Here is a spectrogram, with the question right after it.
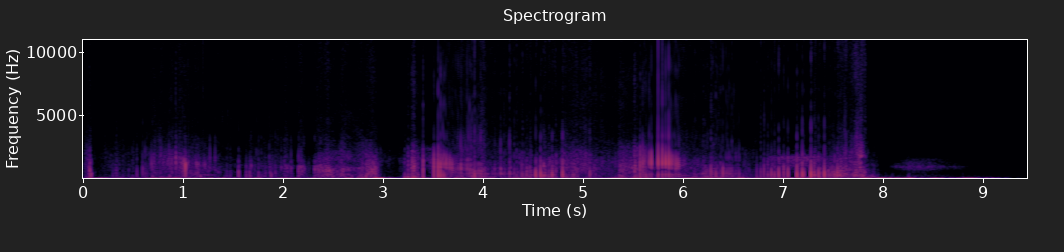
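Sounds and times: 
cotton swab ear cleaning: 1.5s - 7.8s.

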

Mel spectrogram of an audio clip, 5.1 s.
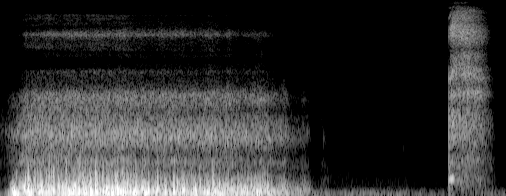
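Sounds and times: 
ASMR blowing into ear: 0.1s - 3.1s.

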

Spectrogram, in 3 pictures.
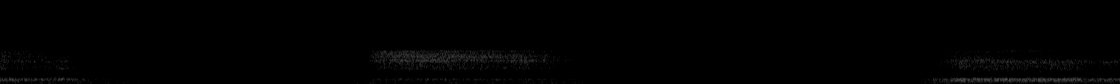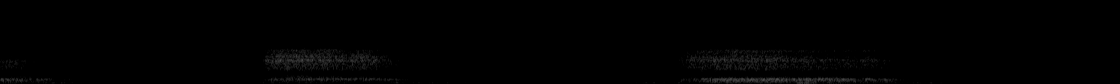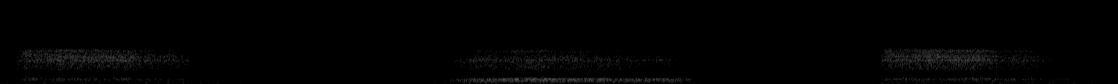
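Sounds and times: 
sleep breathing: 0.1s - 1.0s, 3.7s - 5.8s, 9.3s - 11.8s, 13.8s - 15.3s, 18.0s - 20.3s, 22.6s - 24.4s, 26.8s - 29.4s, 31.2s - 33.2s.

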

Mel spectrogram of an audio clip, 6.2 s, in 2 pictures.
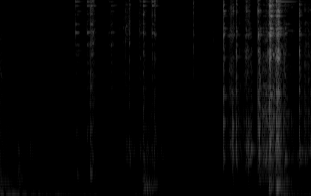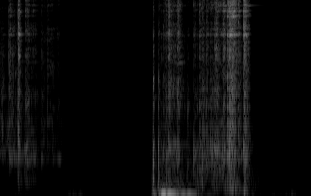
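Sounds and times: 
dishes clinking as they are cleared: 2.3s - 3.6s, 4.7s - 5.7s.

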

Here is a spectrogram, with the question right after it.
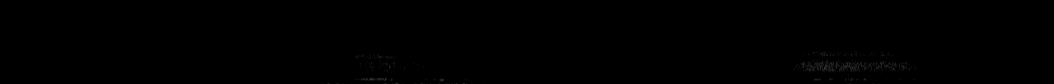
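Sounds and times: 
reversed breathing of a sleeping person: 3.5s - 4.5s, 7.9s - 9.5s.

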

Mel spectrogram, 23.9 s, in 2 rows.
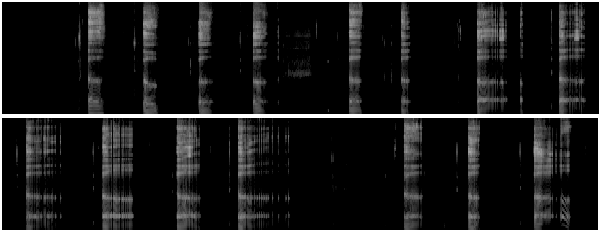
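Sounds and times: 
person burping: 1.7s - 2.1s, 2.9s - 3.2s, 4.0s - 4.3s, 5.1s - 5.4s, 7.0s - 7.2s, 8.0s - 8.2s, 9.5s - 10.1s, 11.1s - 11.7s, 12.4s - 13.1s, 13.9s - 14.6s, 15.5s - 15.9s, 16.7s - 17.7s, 20.0s - 20.4s, 21.3s - 21.5s, 22.6s - 23.4s.

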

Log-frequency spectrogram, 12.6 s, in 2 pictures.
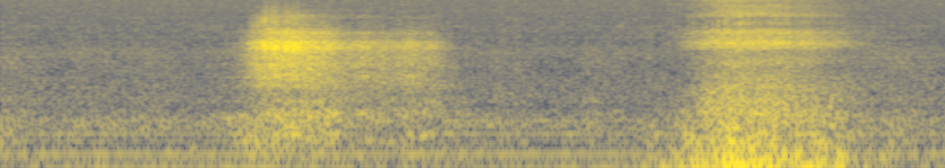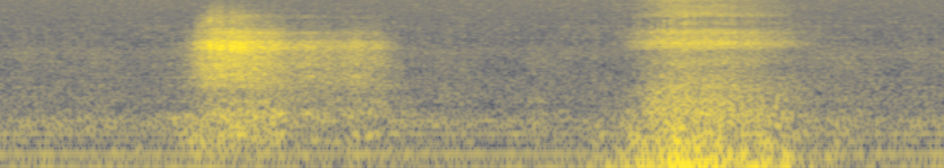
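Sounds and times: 
person breathing in sleep: 1.6s - 3.0s, 4.6s - 5.7s, 7.5s - 9.0s, 10.5s - 11.7s.

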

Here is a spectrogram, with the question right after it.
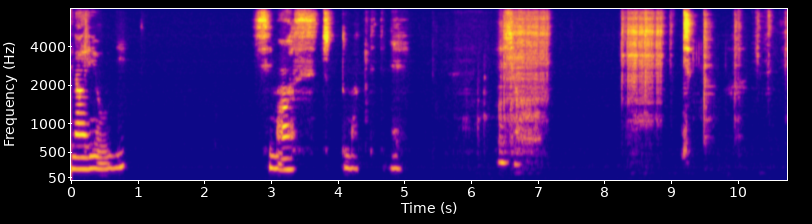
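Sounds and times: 
speech: 0.0s - 0.9s, 2.8s - 5.1s, 6.4s - 6.9s
chair creaking: 6.1s - 7.2s, 8.2s - 10.7s.

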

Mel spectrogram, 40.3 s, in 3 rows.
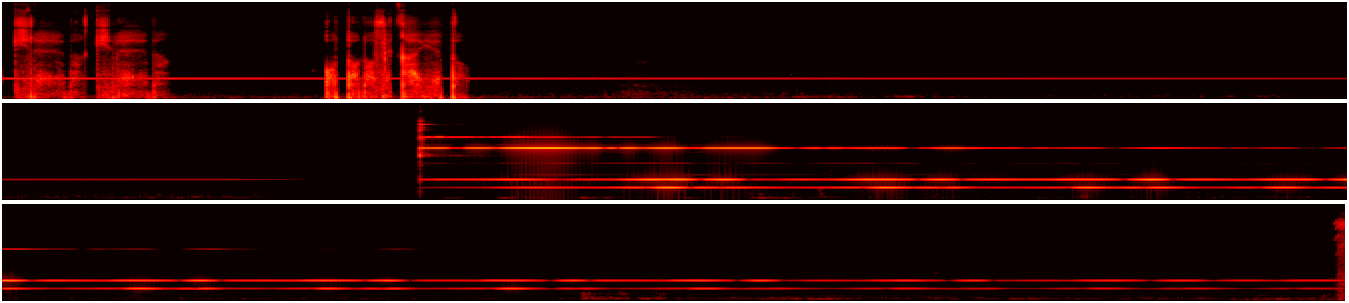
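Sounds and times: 
healing tuning fork tones: 17.6s - 32.8s.

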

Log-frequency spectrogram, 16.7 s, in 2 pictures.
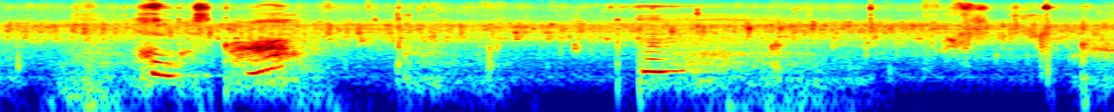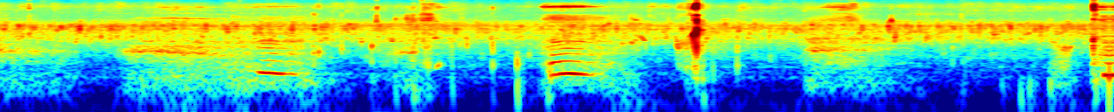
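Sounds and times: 
water dripping: 0.0s - 16.6s
ear licking: 2.9s - 8.3s, 13.1s - 14.2s.

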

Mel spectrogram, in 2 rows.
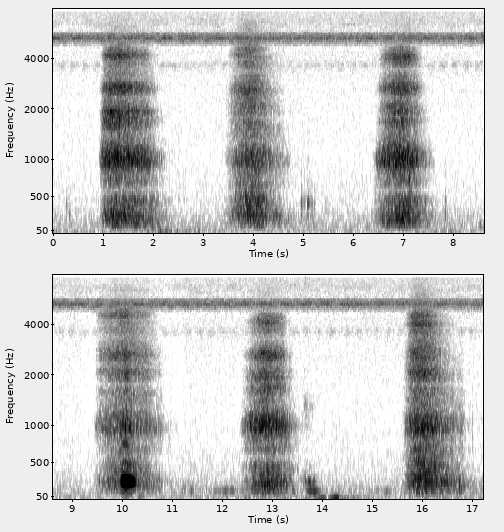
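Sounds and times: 
sleeping breath: 1.0s - 2.1s, 3.6s - 4.6s, 6.5s - 7.4s, 9.5s - 10.8s, 12.5s - 13.5s, 15.7s - 16.8s.

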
